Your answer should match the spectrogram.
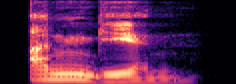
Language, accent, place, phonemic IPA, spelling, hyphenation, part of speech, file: German, Germany, Berlin, /ˈanˌɡeː(ə)n/, angehen, an‧ge‧hen, verb, De-angehen.ogg
- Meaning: 1. to concern, regard 2. to tackle (a problem); to start (a project); to enter into; to get to work 3. to turn on, start, be started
